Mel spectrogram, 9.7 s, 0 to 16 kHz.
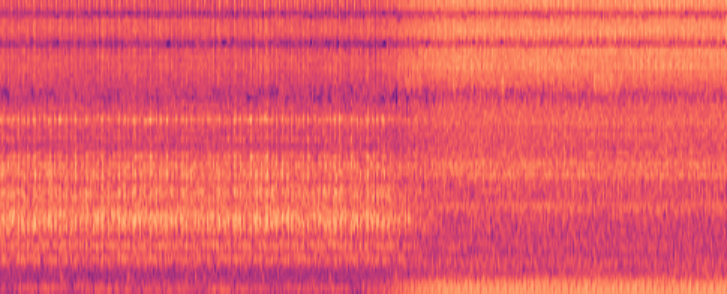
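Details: Daihatsu Copen LA400K with KF engine, after repairing a noisy water pump: fires up and settles into a steady, even idle with a smooth low drone and no whine or rattle. Normal running after the repair.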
